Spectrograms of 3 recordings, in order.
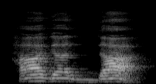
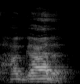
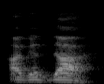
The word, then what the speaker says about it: Haggadah: proper Hebrew pronunciation is hogun dot usually words Hebrew words the end and the accent is on the last syllable now I know people tried to Americanize the word and they called Haggadah but it's really called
